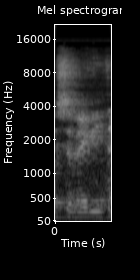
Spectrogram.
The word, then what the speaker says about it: Sevigny: Yep, Chloe Sevigny.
